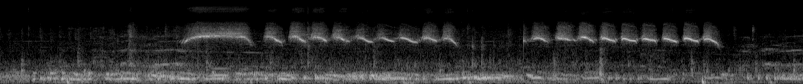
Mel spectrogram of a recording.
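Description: Racing pigeons coo in repeated rhythmic runs over a murmuring background of voices and ambient noise, with two clear bursts of cooing, during a pigeon race training release.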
